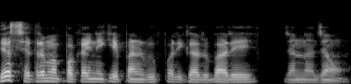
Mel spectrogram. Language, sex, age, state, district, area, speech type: Nepali, male, 45-60, West Bengal, Kalimpong, rural, spontaneous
